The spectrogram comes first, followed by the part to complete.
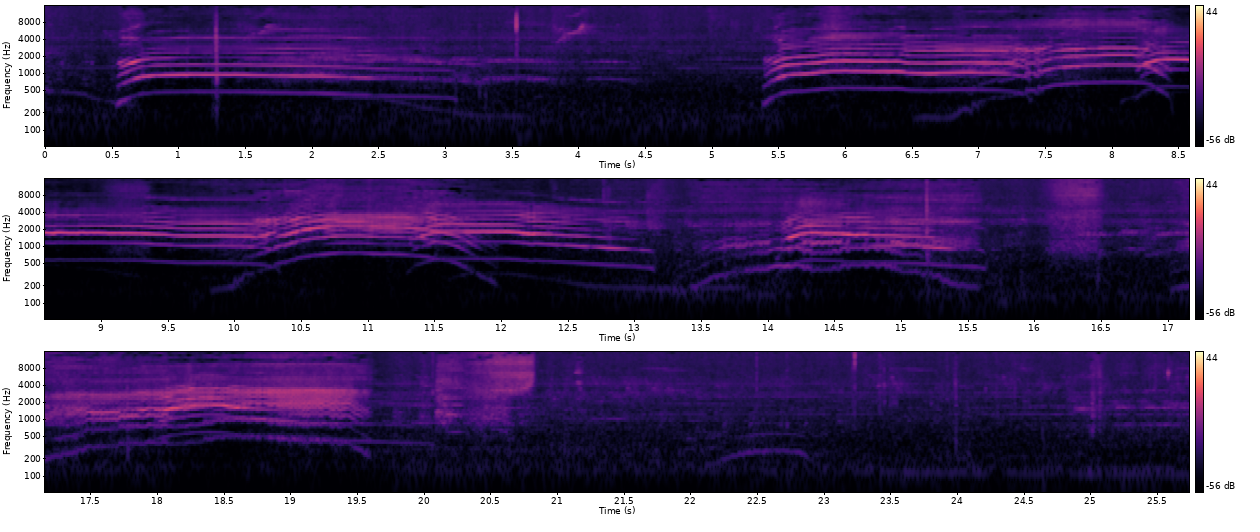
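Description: A calico cat caterwauling in a standoff with another cat: a series of long, drawn-out yowls, each rising and then falling in pitch, with short pauses between them. One call about three-quarters of the way through is rougher and hissier than the rest. This is the aggressive warning of a cat defending its ground against an intruding male.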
